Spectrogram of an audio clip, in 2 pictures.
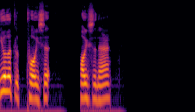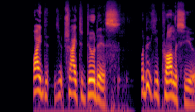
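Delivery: vicious snarling, aggressive and close. A game master voices a character pinning someone down and accusing them, snarling. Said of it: "You saying with a snarl in your face".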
